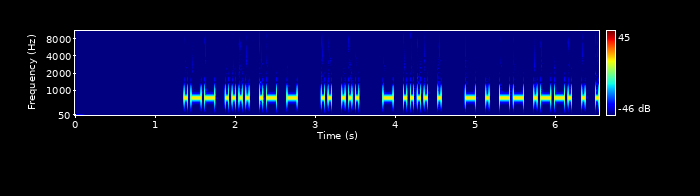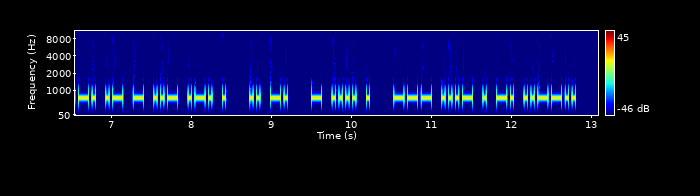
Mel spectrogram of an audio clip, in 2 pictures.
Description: Morse code, heard as a keyed tone, about 28 wpm, 700 Hz. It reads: WHAT IS THE TEMPERATURE IN THE OVEN?
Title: Sentences from Top 1000 Words - Review Part 4 - 28wpm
